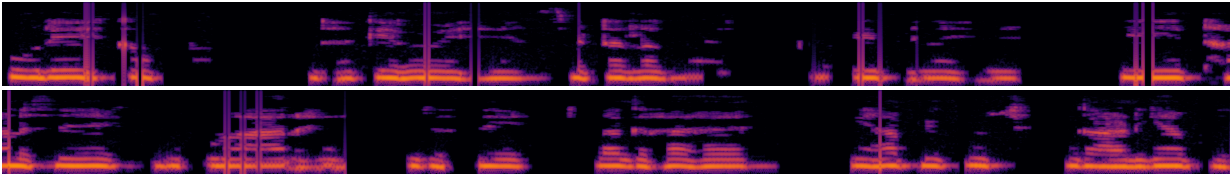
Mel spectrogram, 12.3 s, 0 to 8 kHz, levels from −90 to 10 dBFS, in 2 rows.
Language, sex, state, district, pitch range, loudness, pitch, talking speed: Hindi, female, Chhattisgarh, Balrampur, 190-205 Hz, -27 LUFS, 200 Hz, 105 wpm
